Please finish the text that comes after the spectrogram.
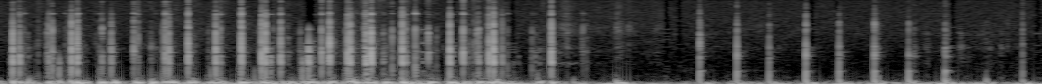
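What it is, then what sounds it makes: Hand gripper with metal spring and foam handles. A hand gripper with pink foam handles and a metal spring, held close, is tapped on the spring with fingernails and then scratched along its ridged pink foam handle. The first half is a dense run of rapid, crisp clicks over a heavy low rumble, which thins into sparser, sharp, bright taps with very short ring.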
